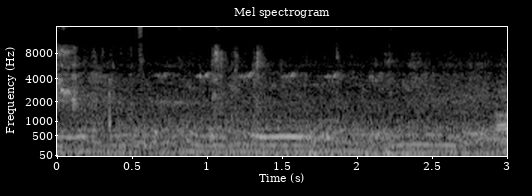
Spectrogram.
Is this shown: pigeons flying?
yes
